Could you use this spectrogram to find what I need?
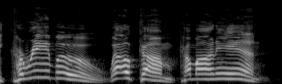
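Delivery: welcoming call. Retold or imitated. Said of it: "the response would be".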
